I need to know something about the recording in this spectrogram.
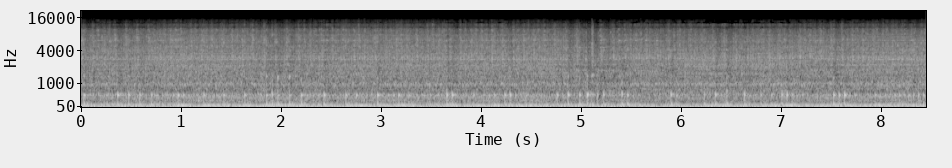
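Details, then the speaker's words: MGB with freshly rebuilt Weber 45DCOE carburettor (new jets, float height set), idling cold before reaching temperature: steady low beat with slightly lumpy, uneven pulse; owner suspects one choke is doing more work than the other and the mixture slightly rich, unconfirmed. "The engine is still cool, so it isn't up to temperature yet. But anyway, I'll see what you think about it. It sounds like one choke's doing more work than the other."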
